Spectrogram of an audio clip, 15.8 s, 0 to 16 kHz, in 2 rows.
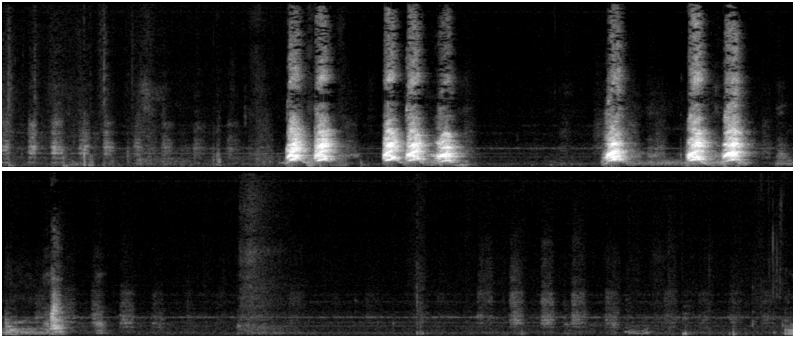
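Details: Playful Patterdale pup attacking a 90lb pitbull indoors; clusters of rapid paired yappy barks in several bursts, with panting-like soft breaths and small whimpers between and after.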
